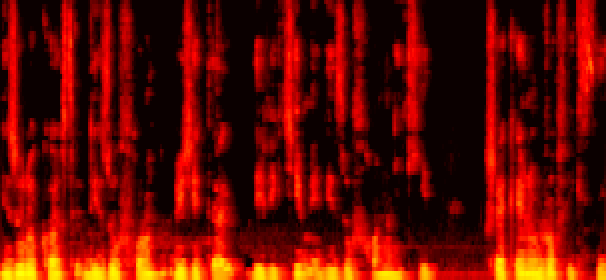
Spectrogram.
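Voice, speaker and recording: Somewhat breathy and monotone, a woman talks at a fairly slow pace in a medium pitch with flat intonation and a dark, mellow tone. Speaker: ASMR creator. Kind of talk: scripture reading. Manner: whispered.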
